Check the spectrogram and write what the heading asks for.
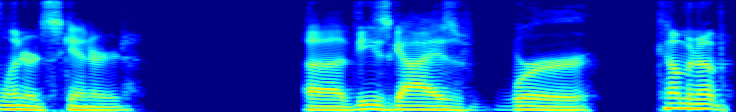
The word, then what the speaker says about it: Lynyrd Skynyrd: Lynyrd Skynyrd, pronounced Lynyrd Skynyrd.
